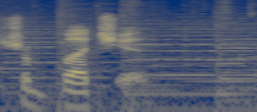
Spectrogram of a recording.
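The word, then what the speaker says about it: trebuchet: Get the trebuche. Get rid of this ballista. Uh, actually it's pronounced trabachet.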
